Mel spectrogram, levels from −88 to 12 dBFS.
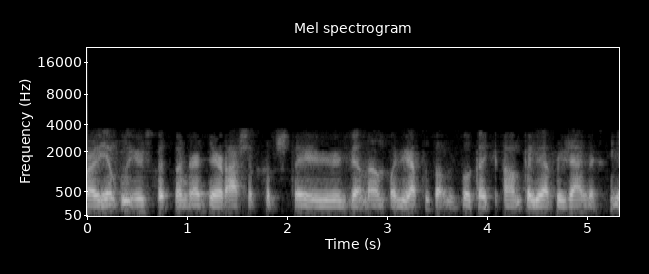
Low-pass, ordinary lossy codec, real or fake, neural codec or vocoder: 3.6 kHz; MP3, 24 kbps; fake; codec, 16 kHz, 1 kbps, FunCodec, trained on LibriTTS, 50 frames a second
